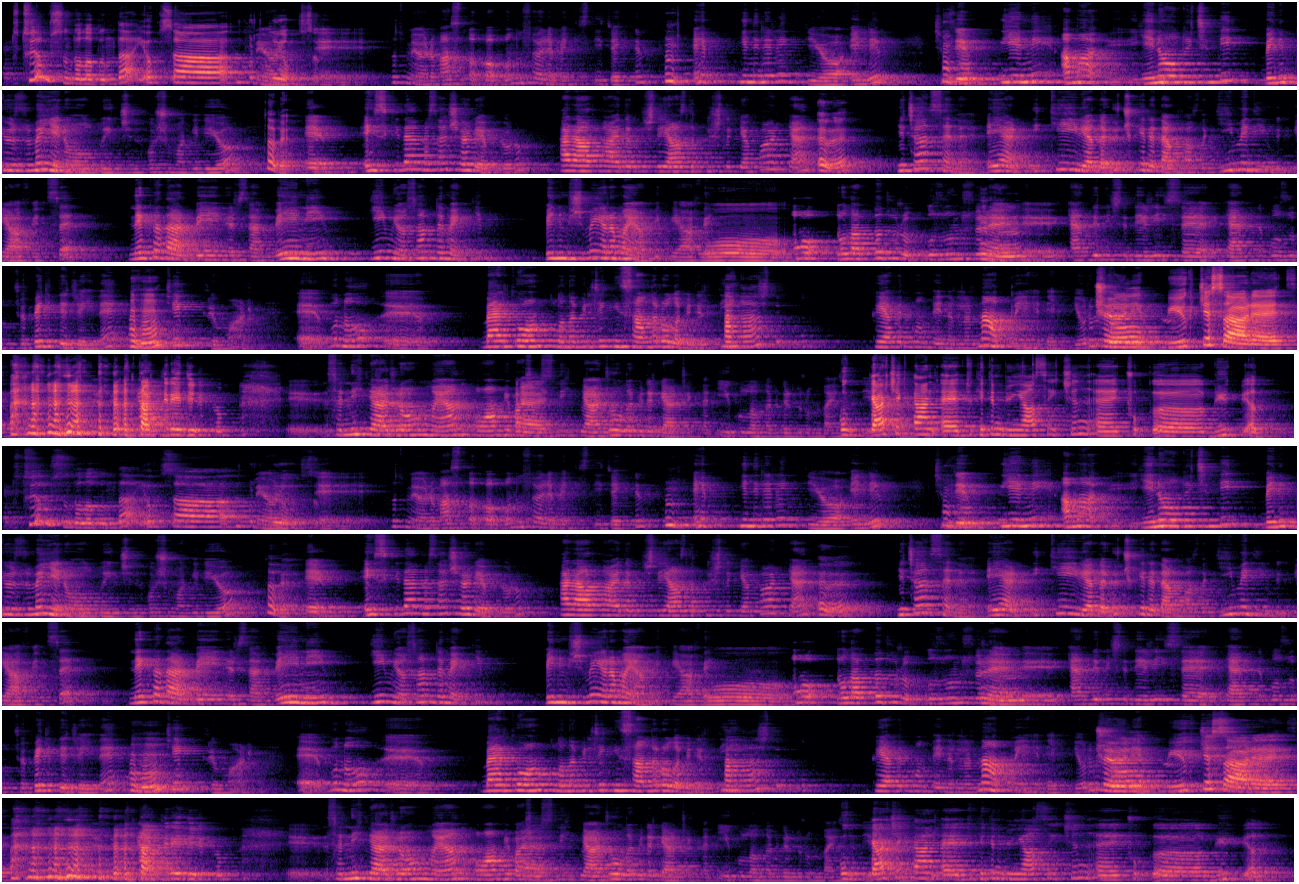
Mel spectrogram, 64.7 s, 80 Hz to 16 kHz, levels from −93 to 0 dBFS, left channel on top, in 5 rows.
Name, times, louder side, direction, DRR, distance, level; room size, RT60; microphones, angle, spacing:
voice 1, 0.2-2.3 2.6-2.9 6.6-6.8 9.4-9.7 15.6-15.8 21.1-21.4 32.9-33.8 35.7-36.1 40.1-40.4 46.1-46.5 49.8-50.3 50.5-53.7 54.3-54.5 57.0-57.2 60.2-64.4, left 5 dB, 70° left, 9 dB, 0.5 m, -28 dB
voice 2, 2.5-3.5 4.0-5.7 5.9-6.4 6.9-7.0 7.4-8.8 9.3-15.3 16.0-18.2 18.5-21.0 21.9-26.1 26.5-26.6 27.2-29.2 29.6-30.8 31.3-33.0 33.8-38.8 39.2-40.0 40.5-40.6 40.9-41.3 41.8-43.1 43.6-46.2 46.6-46.8 47.6-50.6 52.1-52.4 52.7-52.8 53.1-53.4 53.7-53.8 54.6-58.5 58.8-60.2 60.4-60.5, left 1 dB, 5° left, 2 dB, 0.6 m, -34 dB
10.5 x 3.7 x 3.0 m, 1.1 s
head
